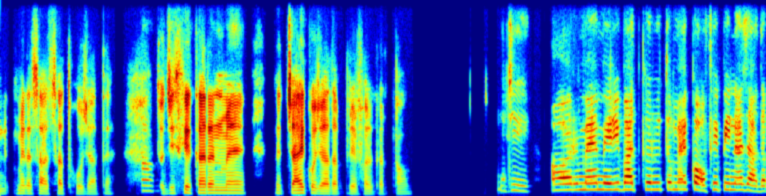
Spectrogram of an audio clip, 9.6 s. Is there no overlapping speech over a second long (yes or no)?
yes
